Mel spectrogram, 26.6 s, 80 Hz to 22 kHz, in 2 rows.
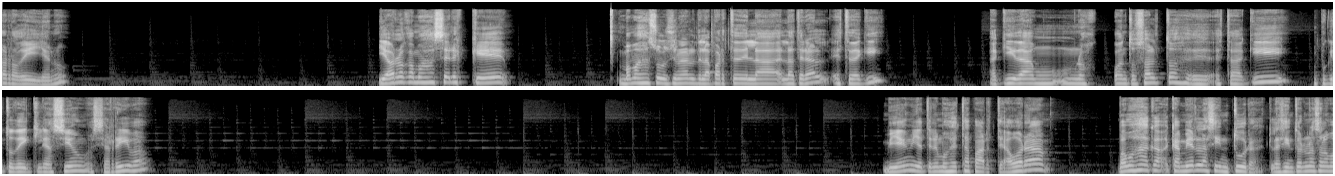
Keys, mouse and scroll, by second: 4.9 click, 5.7-6.9 middle drag, 7.1 ctrl+KP_3, 8.5-9.2 shift+middle drag, 9.8 space, 10.8-13.0 drag, 13.0 right click, 13.0 middle click, 13.2 r, 15.0 ctrl+v, 15.0 click, 15.0 space, 15.7 click, 20.4-21.8 drag, 20.4 middle click, 22.3-24.1 drag, 24.1 shift+middle click, 24.1 space, 24.6 scroll up 1, 24.7 shift+middle click, 25.9 right click.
